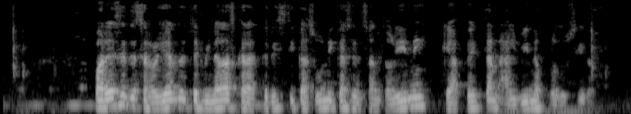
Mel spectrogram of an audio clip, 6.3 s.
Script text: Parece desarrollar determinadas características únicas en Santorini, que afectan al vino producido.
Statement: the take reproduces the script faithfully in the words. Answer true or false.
true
